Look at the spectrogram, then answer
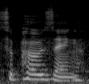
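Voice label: "supposing", US English; pronunciations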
